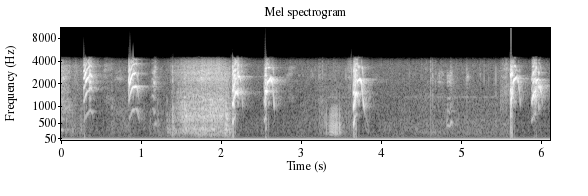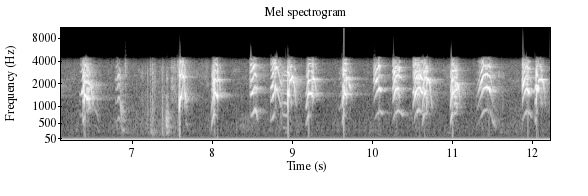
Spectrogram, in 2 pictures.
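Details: Two dogs barking back and forth at each other: a steady series of sharp, high yapping barks, roughly two per second in the second half, after a brief rustle and a few scattered yips at the start.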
